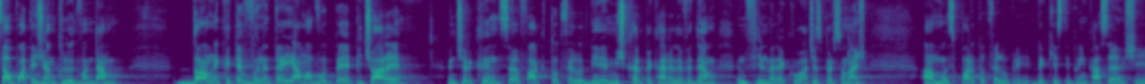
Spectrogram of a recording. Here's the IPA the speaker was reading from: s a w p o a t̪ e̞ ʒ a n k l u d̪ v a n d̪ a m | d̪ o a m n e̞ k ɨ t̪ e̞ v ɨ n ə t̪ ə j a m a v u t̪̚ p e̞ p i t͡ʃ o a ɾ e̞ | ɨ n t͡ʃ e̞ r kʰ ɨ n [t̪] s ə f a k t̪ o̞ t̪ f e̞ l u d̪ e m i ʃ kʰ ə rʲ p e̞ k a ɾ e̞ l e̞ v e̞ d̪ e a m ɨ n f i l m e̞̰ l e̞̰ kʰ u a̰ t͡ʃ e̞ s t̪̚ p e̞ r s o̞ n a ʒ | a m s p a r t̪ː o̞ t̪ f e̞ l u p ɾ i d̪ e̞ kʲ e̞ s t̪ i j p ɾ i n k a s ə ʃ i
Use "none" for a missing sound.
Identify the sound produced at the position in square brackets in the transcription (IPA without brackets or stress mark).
d̪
